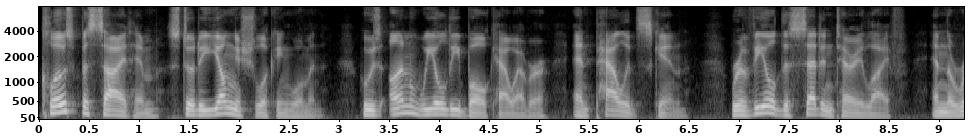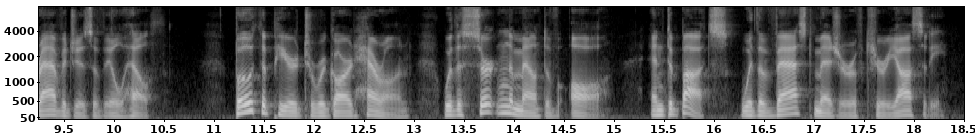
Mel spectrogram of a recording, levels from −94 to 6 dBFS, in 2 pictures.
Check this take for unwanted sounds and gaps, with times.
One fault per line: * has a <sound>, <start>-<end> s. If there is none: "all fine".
all fine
